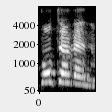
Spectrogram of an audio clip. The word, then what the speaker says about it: Pont-Aven: Pont-Aven, je ne sais pas Ah, comment vous le prononcez. Pont-Aven, oui, Pont-Aven.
